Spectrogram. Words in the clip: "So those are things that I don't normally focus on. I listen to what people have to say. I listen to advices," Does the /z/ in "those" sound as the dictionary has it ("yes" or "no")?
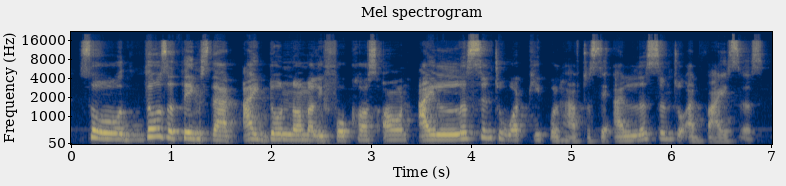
yes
